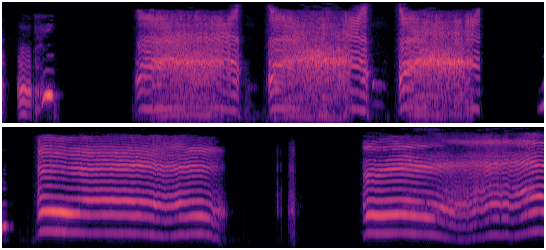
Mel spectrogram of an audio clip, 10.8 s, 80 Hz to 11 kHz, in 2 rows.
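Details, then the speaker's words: Infant colic cry, said to typically appear around 4–8 weeks of age and signal tummy pain from trapped gas: intense crying in strained, harsh bursts, then high wails. "그래서 우리 애가 아파요 라고 할 때는 그런 부분 우리 애기 우는 소리 한번 들어볼게요."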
